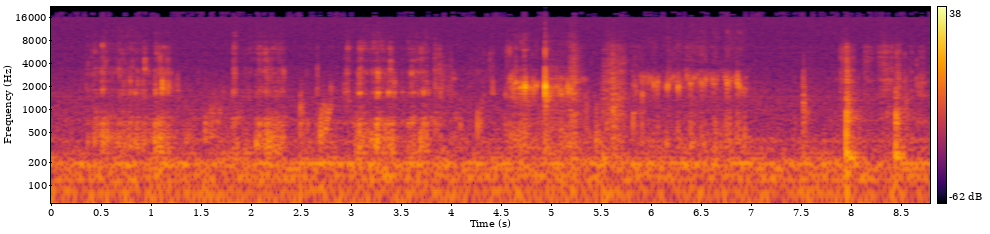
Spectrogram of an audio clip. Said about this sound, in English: Sip some more.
